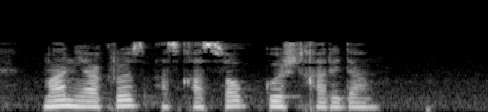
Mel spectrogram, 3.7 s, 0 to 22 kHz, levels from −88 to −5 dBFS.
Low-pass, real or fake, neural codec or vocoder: 5.4 kHz; real; none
